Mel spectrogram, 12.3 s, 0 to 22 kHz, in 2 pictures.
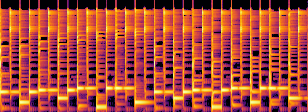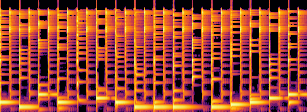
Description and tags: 20140525 attackloop 78BPM 4 4 Analog 2 Kit mixdown2
This is a loop created with the Waldorf Attack VST Drum Synth. The kit used was Analog 2 Kit and the loop was created using Cubase 7.5. Each loop is in this Mixdown series is a part of a mixdown proposal for the elements which are alsa inclused in the same sample pack (20140525_attackloop_78BPM_4/4_Analog_2_Kit_ConstructionKit). Mastering was dons using iZotome Ozone 5. Everything is at 78 bpm and measure 4/4. Enjoy!
78BPM, dance, electro, electronic, loop, minimal, rhythmic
